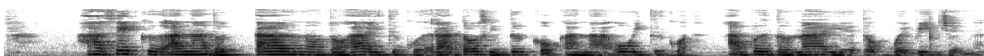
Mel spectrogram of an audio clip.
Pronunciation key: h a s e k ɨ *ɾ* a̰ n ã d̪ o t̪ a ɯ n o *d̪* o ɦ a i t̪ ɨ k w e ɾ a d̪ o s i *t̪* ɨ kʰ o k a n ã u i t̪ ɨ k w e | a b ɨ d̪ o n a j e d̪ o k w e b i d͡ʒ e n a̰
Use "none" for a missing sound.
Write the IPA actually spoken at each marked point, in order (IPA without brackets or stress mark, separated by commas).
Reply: none, d̪, d̪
